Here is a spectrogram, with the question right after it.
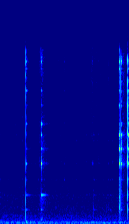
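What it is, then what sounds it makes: Crushed eggshell pieces. A fingertip presses down on brown and white eggshell fragments on a plate, crushing them. Four short, crisp, high crackles are heard, with two spaced apart early and a closer cluster at the end. They are bright and dry with almost no low end, and each dies away almost instantly.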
